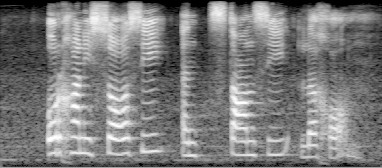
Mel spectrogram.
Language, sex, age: Afrikaans, female, 18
